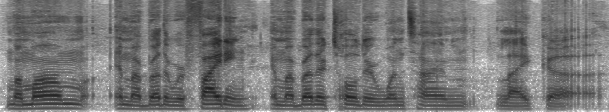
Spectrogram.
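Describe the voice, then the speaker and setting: A man's voice: medium pitch, flat delivery, normal speed, warm tone. A man co-hosting a podcast in casual chat, candid and swearing freely, slipping Spanish phrases into his English. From Mexican-American family from Durango. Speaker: podcast co-host.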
